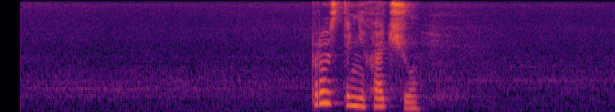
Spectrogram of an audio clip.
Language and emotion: Russian, sad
